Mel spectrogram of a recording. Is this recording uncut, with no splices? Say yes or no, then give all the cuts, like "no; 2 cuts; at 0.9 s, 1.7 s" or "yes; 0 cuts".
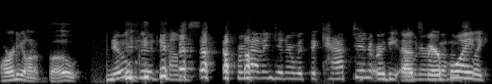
no; 1 cut; at 0.9 s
